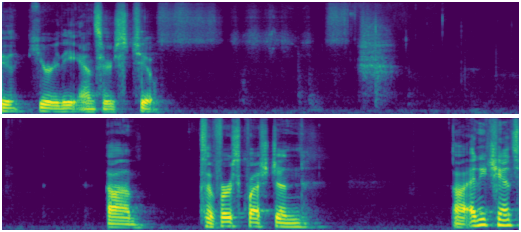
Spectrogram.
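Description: A young man speaks calmly into a microphone in a large hall.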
